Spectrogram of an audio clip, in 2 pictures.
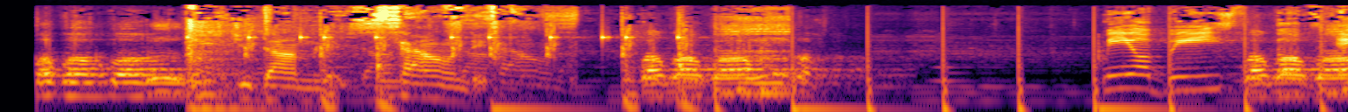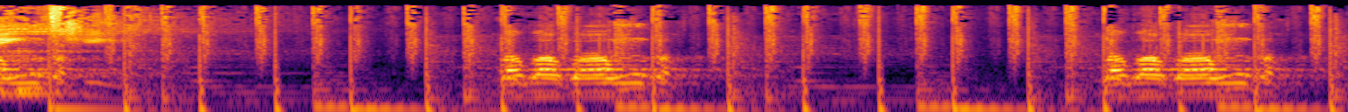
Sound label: Mara Version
